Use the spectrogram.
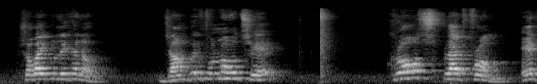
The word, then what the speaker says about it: XAMPP: তাহলে এটা তোমাদের জাম্প নামে যে সফটওয়্যারটা জানতে হবে, এটা তুমি ক্যালকুলেট কাজ করো jump. Yes, thank you so much. এই জাম্পটা বানানটা হচ্ছে XAMP, XAMPP, জাম্প।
